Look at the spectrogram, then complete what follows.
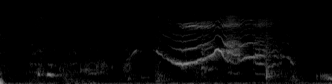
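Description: A young child cries and yawns: a soft whimpering cry rises into a long, wavering, high-pitched whine that bends up and down, like a yawn drawn out into a squeal, then trails off into breathy quiet.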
